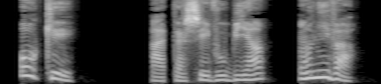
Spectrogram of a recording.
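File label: loading zone, voiceovers, Canadian French; retaildemo; Windows; Mixed Reality Learning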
